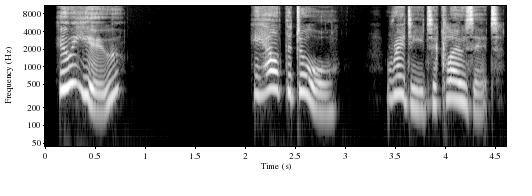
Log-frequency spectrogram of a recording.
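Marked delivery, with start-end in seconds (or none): 0.1-0.8 higher, louder, alarmed; startled question. A narrator's reading. Man at the door asks a stranger, startled and loud. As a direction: ask it in shock.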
